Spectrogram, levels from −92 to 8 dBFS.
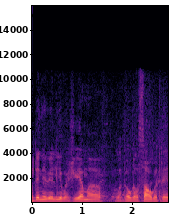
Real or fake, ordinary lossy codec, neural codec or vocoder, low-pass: real; MP3, 64 kbps; none; 10.8 kHz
